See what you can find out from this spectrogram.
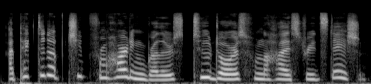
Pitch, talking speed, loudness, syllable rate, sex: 275 Hz, 240 wpm, -18 LUFS, 5.5 syllables/s, female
